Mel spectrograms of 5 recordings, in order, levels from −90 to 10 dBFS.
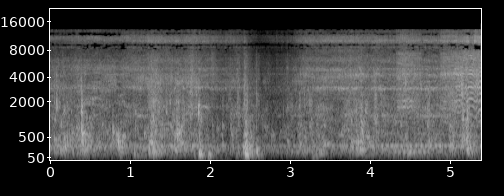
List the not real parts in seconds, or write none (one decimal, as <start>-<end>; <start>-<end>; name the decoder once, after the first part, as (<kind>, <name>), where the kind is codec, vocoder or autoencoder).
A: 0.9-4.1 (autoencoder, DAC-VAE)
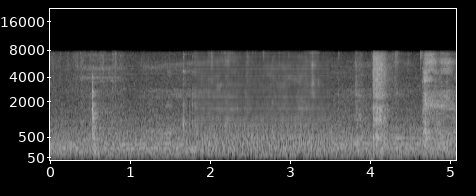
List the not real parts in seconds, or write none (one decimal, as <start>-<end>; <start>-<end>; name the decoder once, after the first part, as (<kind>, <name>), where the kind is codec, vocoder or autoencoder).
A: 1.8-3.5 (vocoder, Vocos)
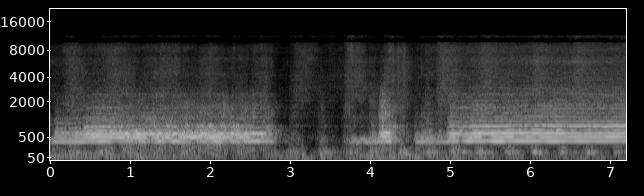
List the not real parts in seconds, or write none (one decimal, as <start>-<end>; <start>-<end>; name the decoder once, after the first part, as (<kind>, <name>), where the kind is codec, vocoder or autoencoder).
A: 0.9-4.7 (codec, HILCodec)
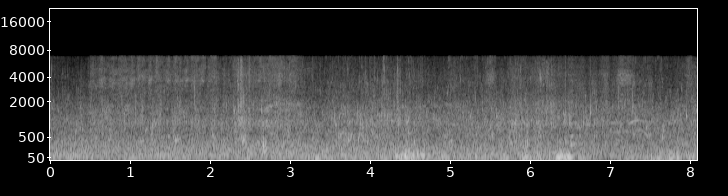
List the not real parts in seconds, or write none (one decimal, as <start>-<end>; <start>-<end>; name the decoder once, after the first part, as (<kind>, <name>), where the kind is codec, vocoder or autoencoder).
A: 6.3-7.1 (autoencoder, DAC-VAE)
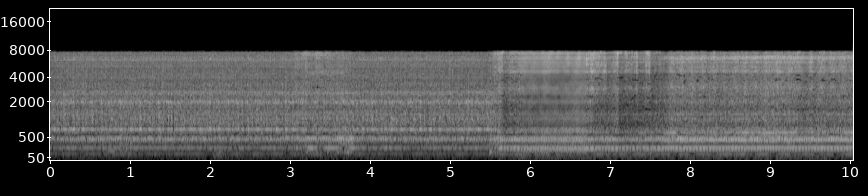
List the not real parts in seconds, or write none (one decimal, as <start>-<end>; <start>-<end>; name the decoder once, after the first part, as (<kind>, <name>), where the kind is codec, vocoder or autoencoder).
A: 5.9-6.7 (vocoder, Vocos)

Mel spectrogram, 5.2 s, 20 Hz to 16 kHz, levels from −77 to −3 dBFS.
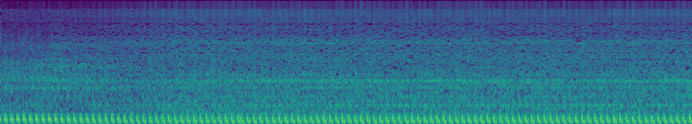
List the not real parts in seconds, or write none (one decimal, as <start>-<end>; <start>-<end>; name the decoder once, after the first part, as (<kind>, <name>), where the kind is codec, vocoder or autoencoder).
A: none

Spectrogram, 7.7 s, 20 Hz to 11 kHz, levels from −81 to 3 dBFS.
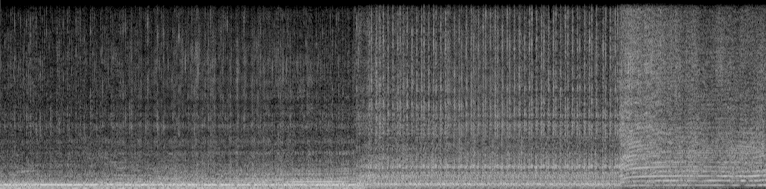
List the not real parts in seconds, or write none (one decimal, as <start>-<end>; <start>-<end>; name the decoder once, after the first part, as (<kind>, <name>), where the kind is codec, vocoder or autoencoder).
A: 1.2-2.7 (vocoder, Vocos); 4.5-5.2

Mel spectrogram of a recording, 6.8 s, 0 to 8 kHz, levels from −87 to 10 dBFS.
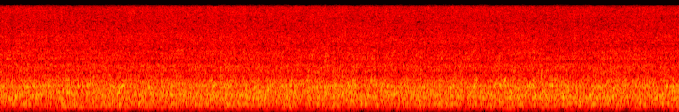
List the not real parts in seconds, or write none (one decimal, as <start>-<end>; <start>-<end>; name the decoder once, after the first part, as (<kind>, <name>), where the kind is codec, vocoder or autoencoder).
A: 0.0-0.4 (vocoder, BigVGAN v2); 1.1-1.8; 2.4-5.5; 6.2-6.8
